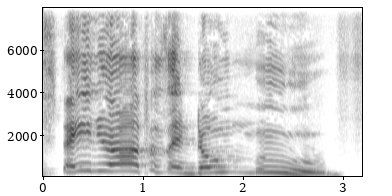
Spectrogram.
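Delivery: mock screaming, shrill and high-pitched. Retelling a woman screaming at the speaker while cleaning the house, retelling her screaming. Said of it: "she's like screaming at me".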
